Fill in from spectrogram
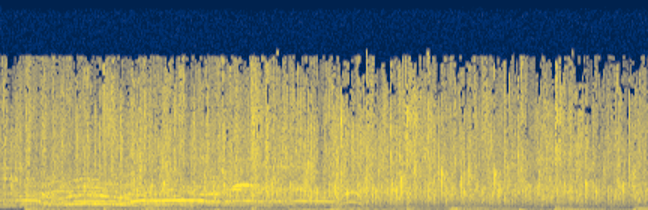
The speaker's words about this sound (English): A round of applause for teachers, Montreal.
